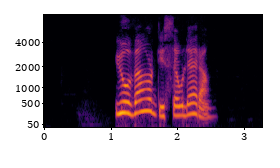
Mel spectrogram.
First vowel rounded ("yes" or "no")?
yes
